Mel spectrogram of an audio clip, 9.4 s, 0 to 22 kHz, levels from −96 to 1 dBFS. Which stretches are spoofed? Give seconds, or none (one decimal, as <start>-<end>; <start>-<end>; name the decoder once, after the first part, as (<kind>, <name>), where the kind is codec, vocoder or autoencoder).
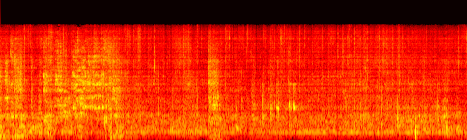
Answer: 0.0-1.0 (codec, SNAC); 1.7-9.4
